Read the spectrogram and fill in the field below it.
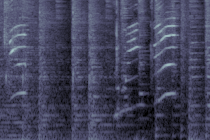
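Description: A cat meows repeatedly in The Great Ace Attorney video game, several short rising mews spaced across the moment, mixed with a speaking voice at moderate loudness.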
